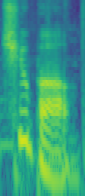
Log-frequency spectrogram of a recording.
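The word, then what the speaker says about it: Teahupo'o: It's pronounced Chupo, and it means broken skulls in Tahitian.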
